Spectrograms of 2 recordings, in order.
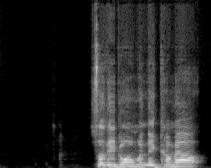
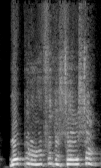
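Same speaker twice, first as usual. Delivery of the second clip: much higher, louder clueless squeal; dopey Ricky; 6 dB louder than usual. Retold or imitated. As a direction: blurt it like a high stoner. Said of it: "Ricky's like".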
